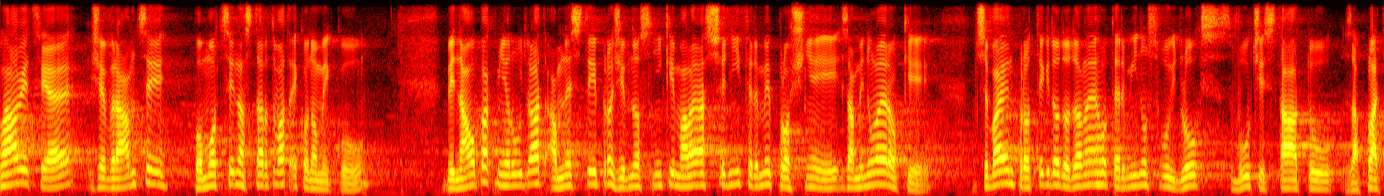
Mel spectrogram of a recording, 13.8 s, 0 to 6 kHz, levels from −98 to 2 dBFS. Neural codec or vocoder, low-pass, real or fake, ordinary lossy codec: none; 5.4 kHz; real; Opus, 64 kbps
